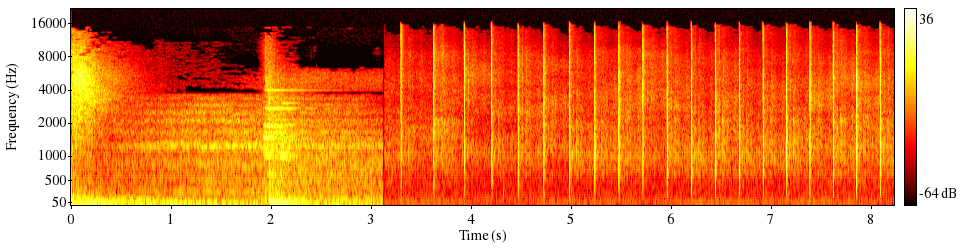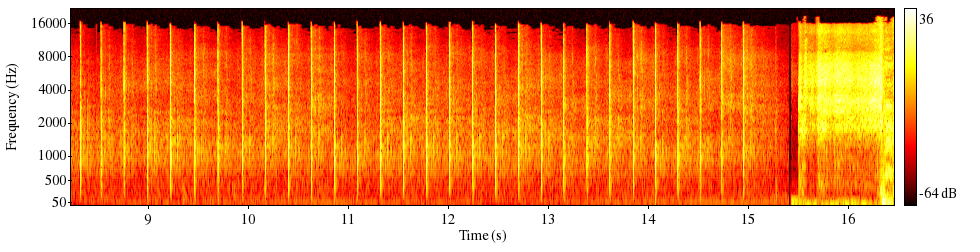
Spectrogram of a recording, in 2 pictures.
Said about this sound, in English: Round of applause.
